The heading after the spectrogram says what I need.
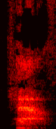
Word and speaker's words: calf: the previous lesson that the L is silent we don't pronounce the L it's pronounced like calf in British English it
